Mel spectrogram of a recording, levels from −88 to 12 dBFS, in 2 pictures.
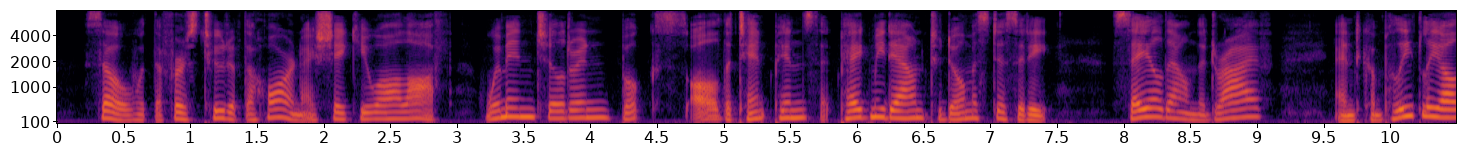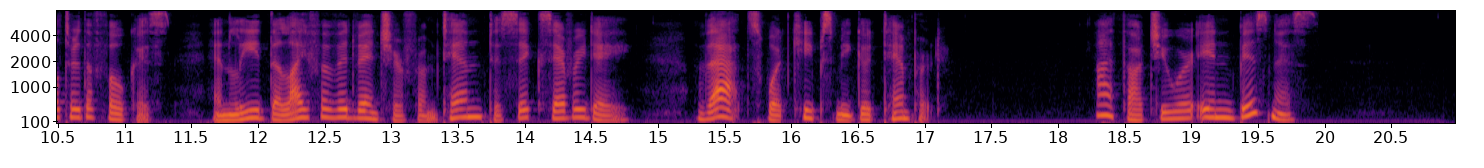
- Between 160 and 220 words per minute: Yes, average, 185 wpm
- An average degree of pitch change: No, wide, 6.1 semitones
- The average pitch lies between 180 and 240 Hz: Yes, medium, 185 Hz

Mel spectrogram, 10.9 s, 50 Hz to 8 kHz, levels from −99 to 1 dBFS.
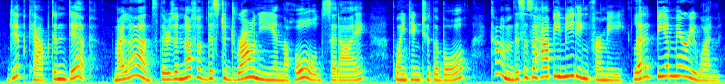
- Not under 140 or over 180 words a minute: No, average, 195 wpm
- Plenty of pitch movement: Yes, wide, 6.7 semitones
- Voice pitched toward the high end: Yes, high, 240 Hz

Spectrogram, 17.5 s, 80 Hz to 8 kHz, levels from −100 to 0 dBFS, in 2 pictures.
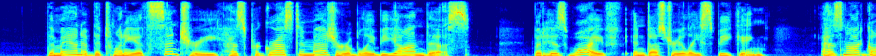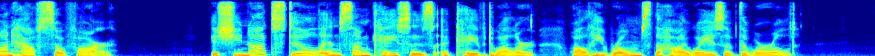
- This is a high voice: Yes, high, 210 Hz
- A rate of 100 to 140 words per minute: Yes, slow, 135 wpm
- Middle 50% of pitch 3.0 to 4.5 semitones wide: No, wide, 5.6 semitones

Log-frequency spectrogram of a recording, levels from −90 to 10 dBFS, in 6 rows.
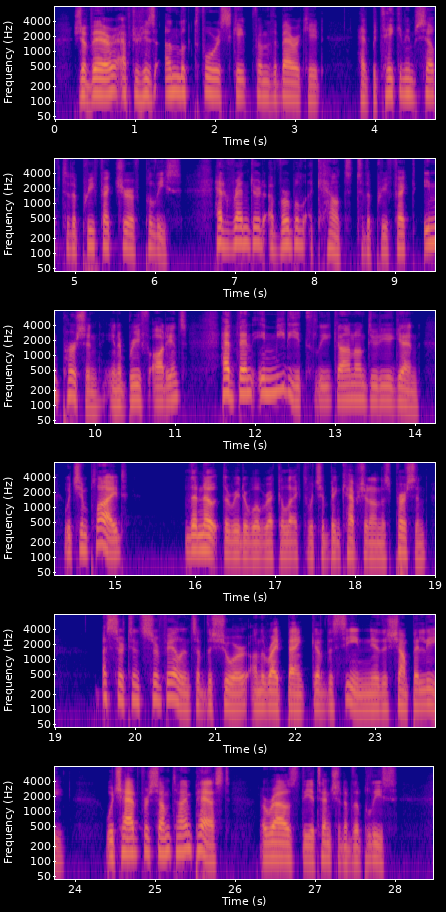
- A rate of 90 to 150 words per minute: No, average, 170 wpm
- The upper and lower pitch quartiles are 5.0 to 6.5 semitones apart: Yes, average, 5.3 semitones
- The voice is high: No, low, 125 Hz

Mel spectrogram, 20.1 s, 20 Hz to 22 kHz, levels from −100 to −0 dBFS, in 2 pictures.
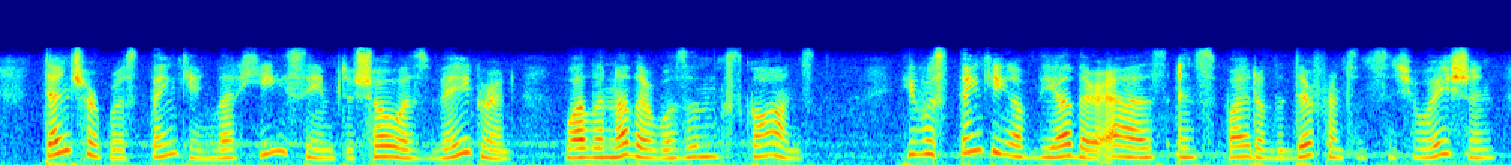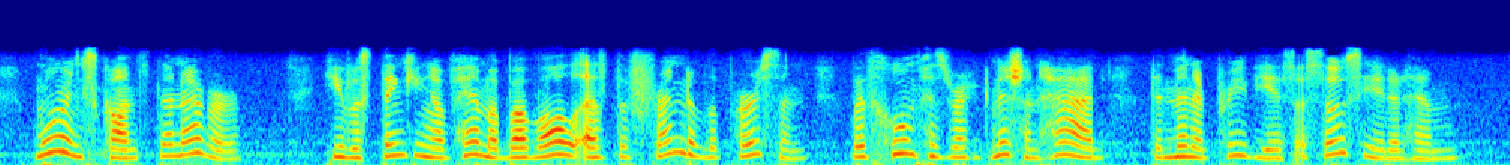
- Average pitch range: Yes, average, 4.6 semitones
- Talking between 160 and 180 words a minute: Yes, average, 165 wpm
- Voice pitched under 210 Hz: No, high, 230 Hz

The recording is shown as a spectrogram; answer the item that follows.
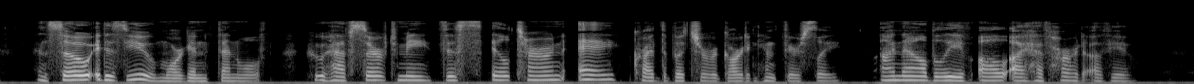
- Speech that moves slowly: No, average, 150 wpm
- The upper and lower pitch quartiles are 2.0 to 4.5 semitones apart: Yes, average, 4.0 semitones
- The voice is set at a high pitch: No, medium, 180 Hz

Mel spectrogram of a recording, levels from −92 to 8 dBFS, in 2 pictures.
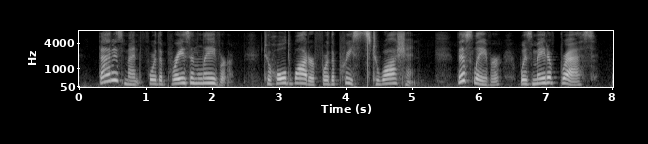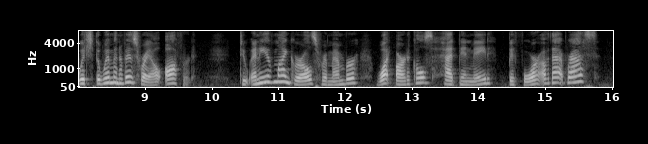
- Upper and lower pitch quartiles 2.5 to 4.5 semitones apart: No, average, 5.2 semitones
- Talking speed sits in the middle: Yes, average, 160 wpm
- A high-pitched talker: Yes, high, 230 Hz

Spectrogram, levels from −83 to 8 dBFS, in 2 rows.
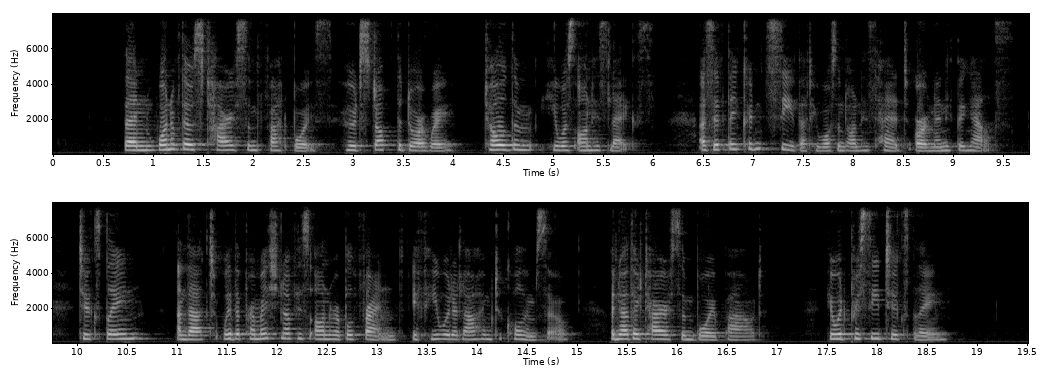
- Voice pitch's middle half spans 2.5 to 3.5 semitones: Yes, average, 3.0 semitones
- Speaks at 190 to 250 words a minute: Yes, average, 195 wpm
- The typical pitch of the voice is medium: No, high, 240 Hz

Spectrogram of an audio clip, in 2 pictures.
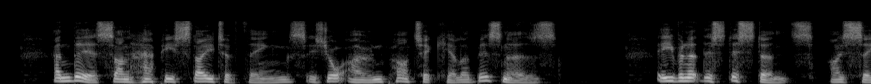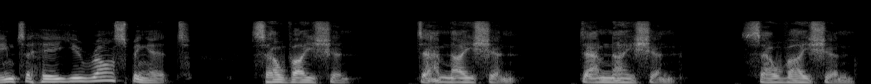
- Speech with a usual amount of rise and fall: No, wide, 5.9 semitones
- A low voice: Yes, low, 110 Hz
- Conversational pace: No, slow, 90 wpm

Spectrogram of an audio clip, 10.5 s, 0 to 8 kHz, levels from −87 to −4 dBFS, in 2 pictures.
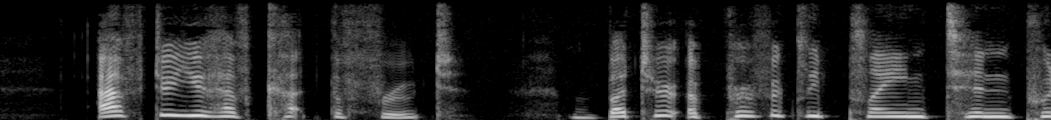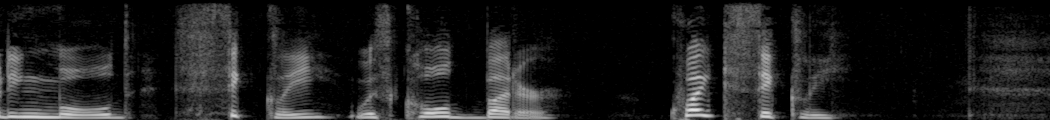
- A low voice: No, very high, 250 Hz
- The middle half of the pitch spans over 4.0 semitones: Yes, average, 5.3 semitones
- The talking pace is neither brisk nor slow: No, slow, 110 wpm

